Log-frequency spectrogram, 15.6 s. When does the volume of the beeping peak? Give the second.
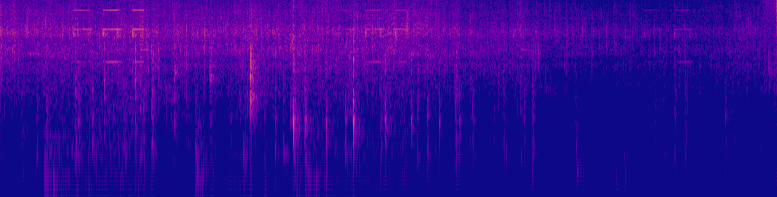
2 s.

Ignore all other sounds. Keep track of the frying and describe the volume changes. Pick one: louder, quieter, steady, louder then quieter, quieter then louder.
quieter.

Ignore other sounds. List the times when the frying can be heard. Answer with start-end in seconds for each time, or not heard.
0.0-15.5.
